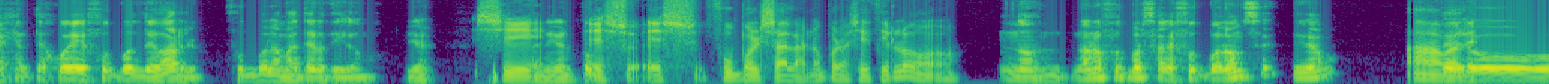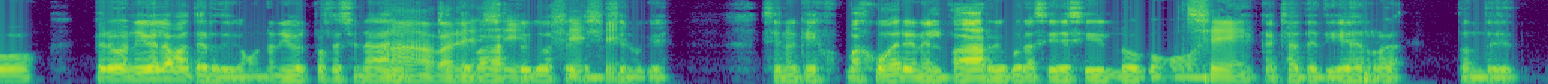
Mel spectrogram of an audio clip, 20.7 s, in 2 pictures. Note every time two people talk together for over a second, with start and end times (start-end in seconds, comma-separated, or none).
12.8-14.5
